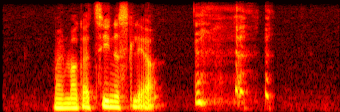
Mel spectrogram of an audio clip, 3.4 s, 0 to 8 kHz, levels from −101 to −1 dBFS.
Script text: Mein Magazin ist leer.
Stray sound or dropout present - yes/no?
yes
